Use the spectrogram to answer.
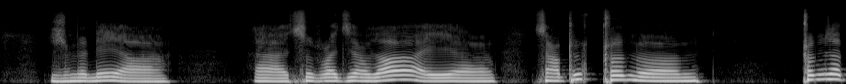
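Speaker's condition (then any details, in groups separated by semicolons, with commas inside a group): Congenital muscular dystrophy; present from birth, genetic protein-related cause, muscles stayed thinner and weaker; uses graphic tablet with Krita software for digital painting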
